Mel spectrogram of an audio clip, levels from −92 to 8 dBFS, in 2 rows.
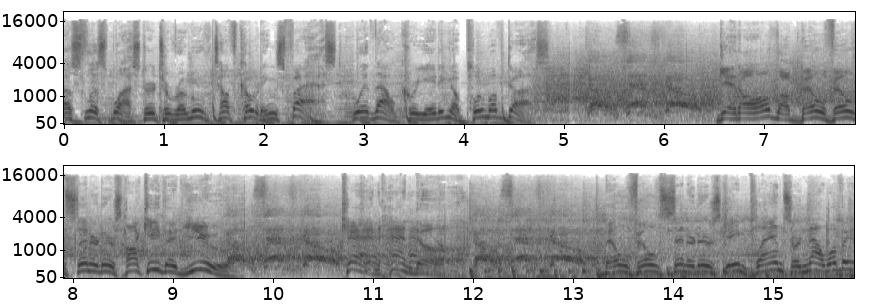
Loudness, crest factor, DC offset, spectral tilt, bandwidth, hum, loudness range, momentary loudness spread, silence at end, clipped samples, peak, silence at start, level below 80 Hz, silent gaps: -20 LUFS; 14 dB; under 0.1%; -3.5 dB/octave; 17 kHz; none; 4 LU; 5 LU; 0 s; under 0.1%; -6 dBFS; 0 s; -38 dBFS; none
